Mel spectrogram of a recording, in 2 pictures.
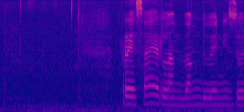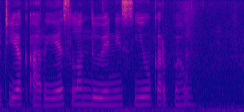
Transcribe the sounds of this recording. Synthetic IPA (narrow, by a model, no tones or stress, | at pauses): resaɛrlambaŋnd̪uwenizodiakaɾiɛsland̪uwenisiokərb̥aw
